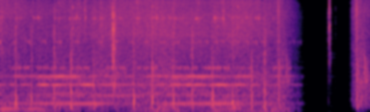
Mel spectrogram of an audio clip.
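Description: Footsteps crunch steadily on cobblestones.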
